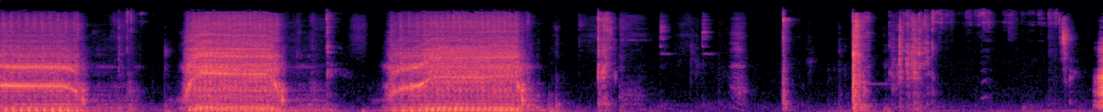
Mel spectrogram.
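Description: A sewing machine back-stitches a vinyl and cotton tote bag in three loud, close bursts of rapid whirring, followed by scattered clicks, taps and handling noises as the fabric is adjusted.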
